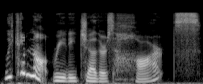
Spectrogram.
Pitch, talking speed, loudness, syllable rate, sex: 195 Hz, 205 wpm, -17 LUFS, 4.2 syllables/s, female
